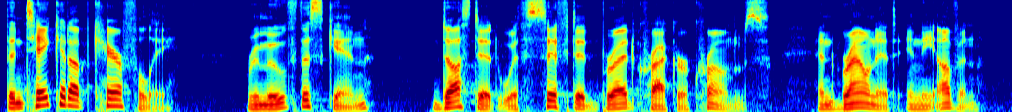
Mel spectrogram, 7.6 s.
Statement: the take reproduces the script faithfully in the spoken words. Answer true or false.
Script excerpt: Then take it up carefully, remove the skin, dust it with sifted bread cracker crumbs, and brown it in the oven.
true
